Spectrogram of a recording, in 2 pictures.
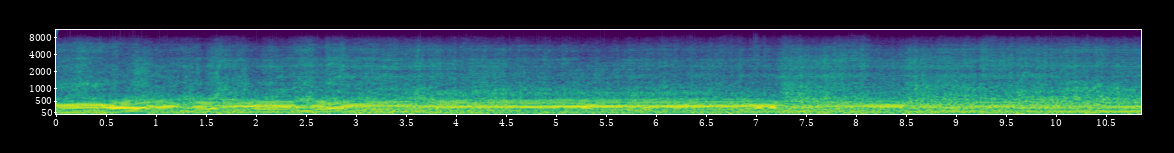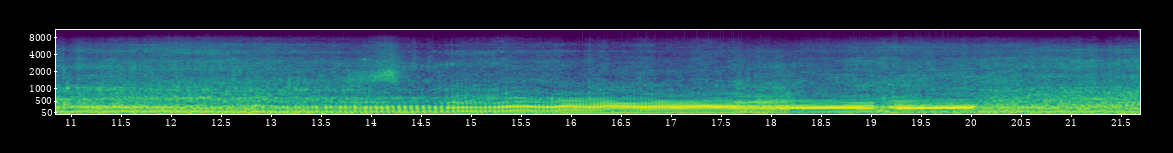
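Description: Tyres crunch and rumble over a dirt trail.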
